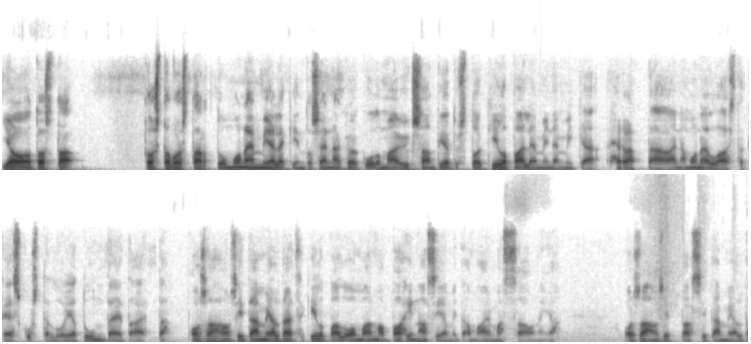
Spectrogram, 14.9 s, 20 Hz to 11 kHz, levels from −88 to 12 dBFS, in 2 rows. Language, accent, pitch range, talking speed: Finnish, native, 95-110 Hz, 165 wpm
